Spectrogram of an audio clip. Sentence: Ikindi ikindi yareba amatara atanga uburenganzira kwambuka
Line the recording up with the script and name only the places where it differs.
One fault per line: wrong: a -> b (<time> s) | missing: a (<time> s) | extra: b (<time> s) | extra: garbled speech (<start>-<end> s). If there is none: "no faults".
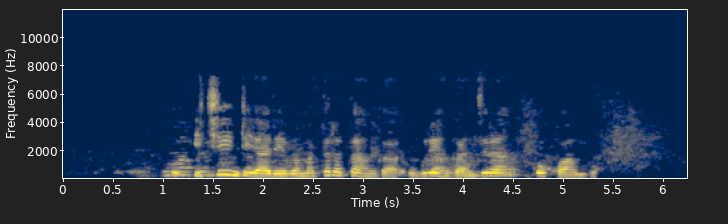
missing: ikindi (1.8 s)
extra: bwo (4.7 s)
